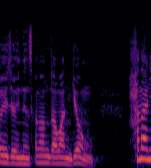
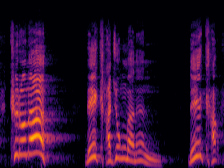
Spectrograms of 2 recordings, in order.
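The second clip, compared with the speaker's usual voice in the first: ordinary talk, nothing marked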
